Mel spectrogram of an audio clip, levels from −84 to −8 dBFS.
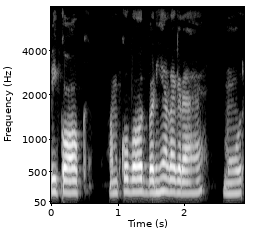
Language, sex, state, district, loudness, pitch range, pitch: Hindi, male, Uttar Pradesh, Deoria, -16 LUFS, 175-195 Hz, 185 Hz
